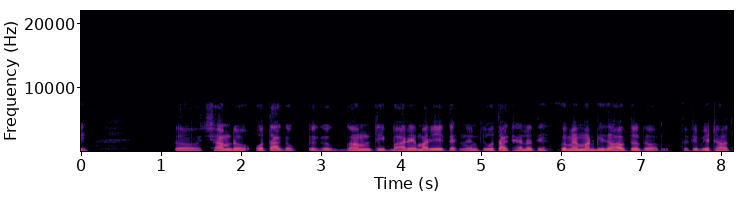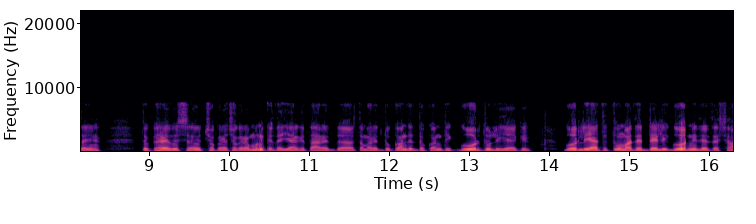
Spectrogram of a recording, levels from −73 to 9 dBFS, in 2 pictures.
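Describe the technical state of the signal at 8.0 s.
At 8.0 s the speech is intact, carried cleanly through G.722 wideband coding at 64 kbit/s with no audible fault.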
